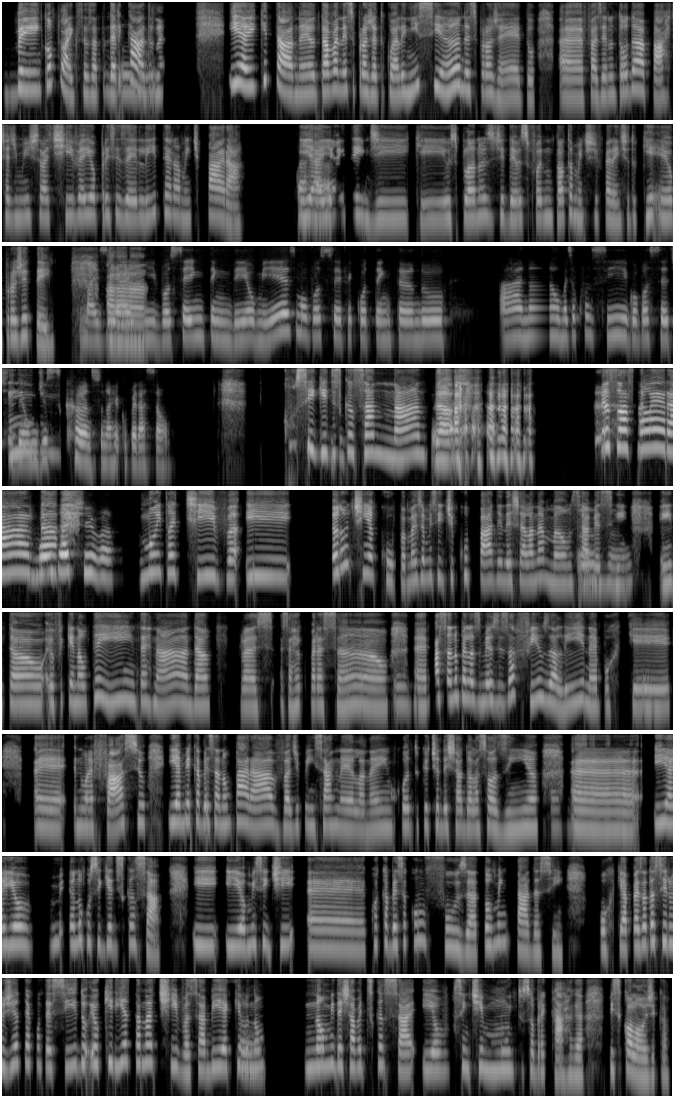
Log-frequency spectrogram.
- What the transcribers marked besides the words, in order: stressed: "Bem complexa"; chuckle; laugh; other background noise; tapping
- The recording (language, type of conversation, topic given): Portuguese, podcast, Como você equilibra atividade e descanso durante a recuperação?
